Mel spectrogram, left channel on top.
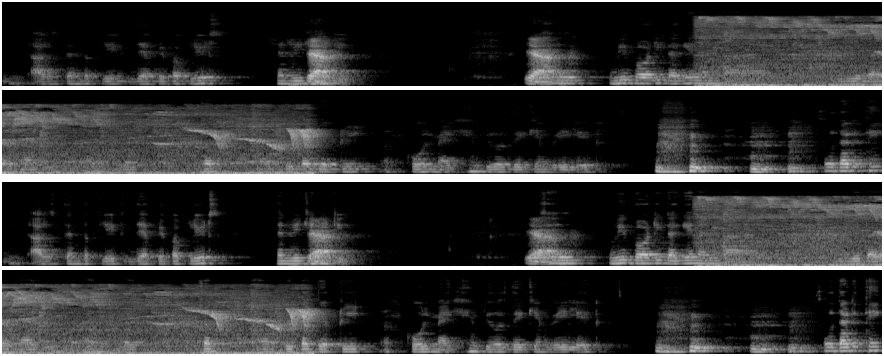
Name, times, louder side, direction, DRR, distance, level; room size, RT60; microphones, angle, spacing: voice 1, 0.0-2.2 2.7-3.4 5.5-5.8 6.1-7.7 8.3-10.2 10.8-11.0 11.3-14.7 17.0-17.6, right 3 dB, 70° right, 0.4 m, -30 dB
voice 2, 3.0-3.4 5.2-5.6 15.3-16.9, left 2 dB, 65° left, 0.5 m, -24 dB
sound 1, 6.9-11.9, right 1 dB, 55° right, 1.1 m, -25 dB
2.6 x 2.4 x 4.0 m
head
